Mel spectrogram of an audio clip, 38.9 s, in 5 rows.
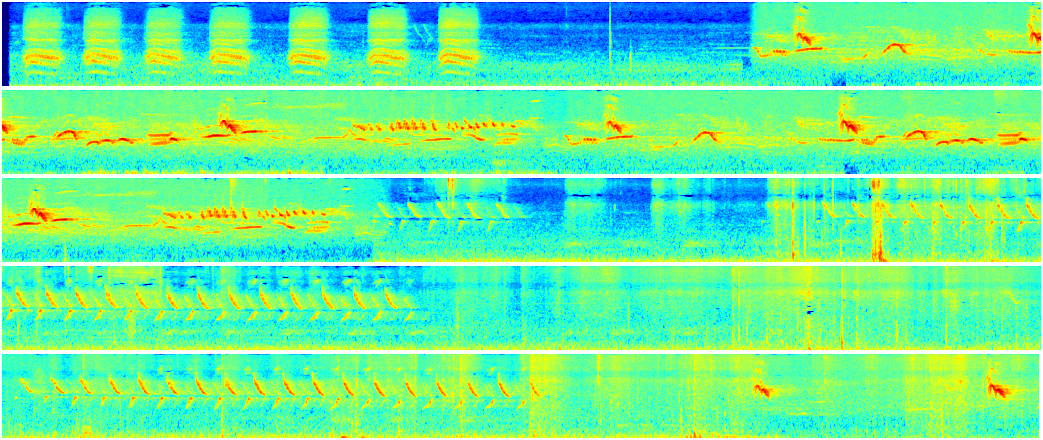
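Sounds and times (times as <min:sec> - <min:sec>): harsh bird calls: 0:00.1 - 0:03.8, 0:05.6 - 0:19.7, 0:21.2 - 0:26.7, 0:28.8 - 0:37.4
birds chirping and whistling: 0:05.4 - 0:20.0, 0:21.2 - 0:26.8, 0:30.4 - 0:37.4, 0:38.0 - 0:38.9
fast bird trill: 0:21.7 - 0:26.6, 0:31.2 - 0:35.3.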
